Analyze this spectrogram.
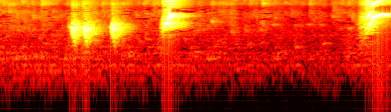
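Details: Songbird giving 'isian' song: a pair of buzzy mid-pitched chirps, a single sharp high note, and after a pause a loud rasping high call.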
